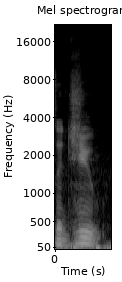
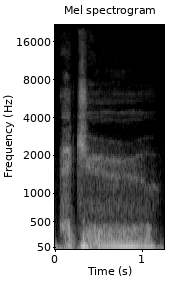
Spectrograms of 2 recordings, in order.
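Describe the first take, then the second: First: Said in the usual way. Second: Very low, loud villain voice; sinister villain echo. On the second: Acted. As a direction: drop way down like a menacing villain. Villainous echo of the narrated words.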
